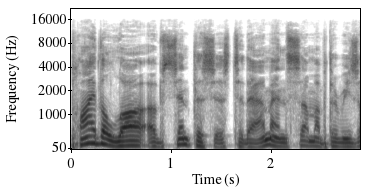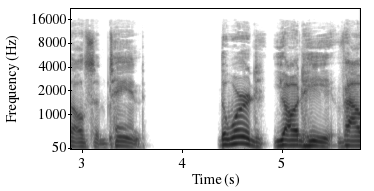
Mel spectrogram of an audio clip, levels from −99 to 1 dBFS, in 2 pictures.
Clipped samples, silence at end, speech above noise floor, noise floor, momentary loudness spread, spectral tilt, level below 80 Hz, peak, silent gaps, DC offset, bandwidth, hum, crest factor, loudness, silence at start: under 0.1%; 0 s; over 72 dB; under -90 dBFS; 9 LU; -5.5 dB/octave; -58 dBFS; -4 dBFS; none; under 0.1%; 12.5 kHz; none; 16 dB; -19 LUFS; 0 s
